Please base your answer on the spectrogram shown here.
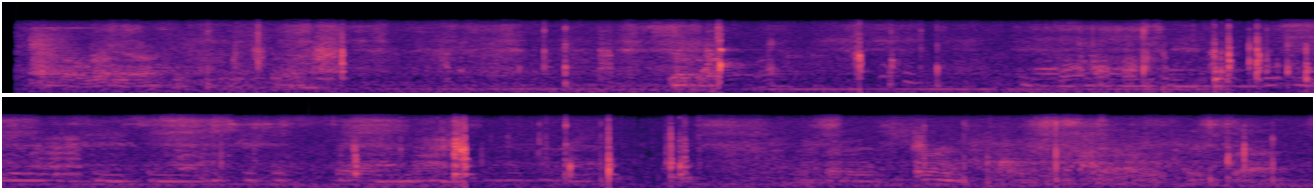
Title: Hiccups!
